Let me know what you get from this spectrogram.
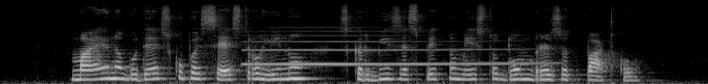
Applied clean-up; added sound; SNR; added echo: none; Wind instrument, woodwind instrument; 10 dB; none.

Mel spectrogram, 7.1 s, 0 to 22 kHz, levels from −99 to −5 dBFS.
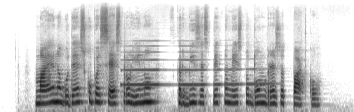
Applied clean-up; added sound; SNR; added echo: neural mask model RNNoise.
